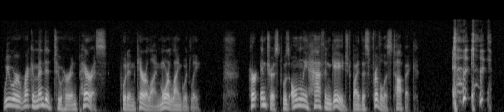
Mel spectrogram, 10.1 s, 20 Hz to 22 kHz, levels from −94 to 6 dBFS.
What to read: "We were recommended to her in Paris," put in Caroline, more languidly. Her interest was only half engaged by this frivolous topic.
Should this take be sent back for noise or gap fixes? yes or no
yes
